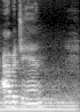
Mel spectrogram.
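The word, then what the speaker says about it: Abidjan: first is the main capital and um it's pronounced Aban and then the second is an administrative Capital but Aban is the main capital that they use if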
